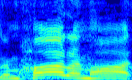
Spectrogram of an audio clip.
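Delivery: put-on high whiny little boy; mock small child insisting. Scared child voiced again.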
